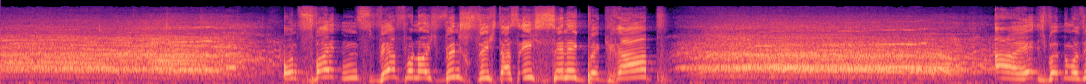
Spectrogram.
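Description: A crowd cheers and roars loudly in a large echoing hall.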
